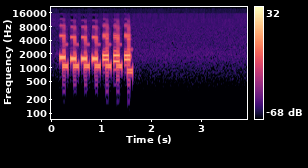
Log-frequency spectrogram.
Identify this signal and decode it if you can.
Multi-frequency trunk signalling (R2, with the far end's replies), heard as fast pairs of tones, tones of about 110 ms. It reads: 6333878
